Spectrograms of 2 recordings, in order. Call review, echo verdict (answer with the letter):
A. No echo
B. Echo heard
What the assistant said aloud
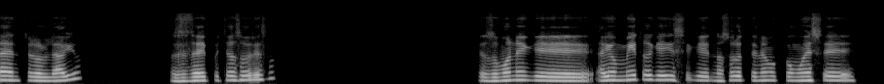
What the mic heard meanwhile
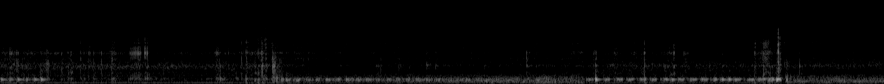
A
